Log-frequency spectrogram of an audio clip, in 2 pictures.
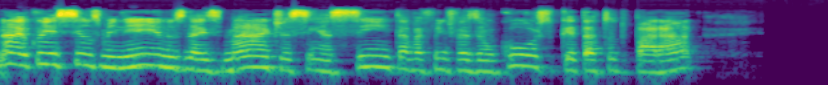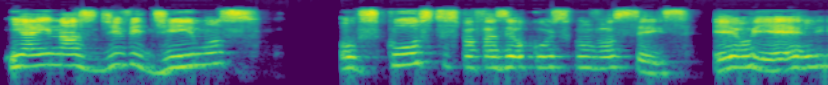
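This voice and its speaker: A woman speaks at a fairly slow pace, fairly high-pitched, with ordinary pitch variation. She has a plain, everyday voice. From Brazil, São Paulo. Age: 60s. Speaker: retired banker and teacher, property auction investor. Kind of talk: interview on live stream. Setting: live stream.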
